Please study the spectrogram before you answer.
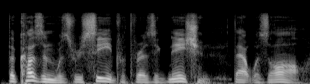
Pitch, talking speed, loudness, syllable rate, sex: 105 Hz, 175 wpm, -20 LUFS, 5.6 syllables/s, male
